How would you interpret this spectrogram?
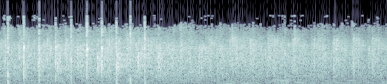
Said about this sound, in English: would you please come up to the front and applaud for Michael.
